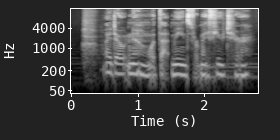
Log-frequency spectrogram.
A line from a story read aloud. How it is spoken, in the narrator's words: Lex sighed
